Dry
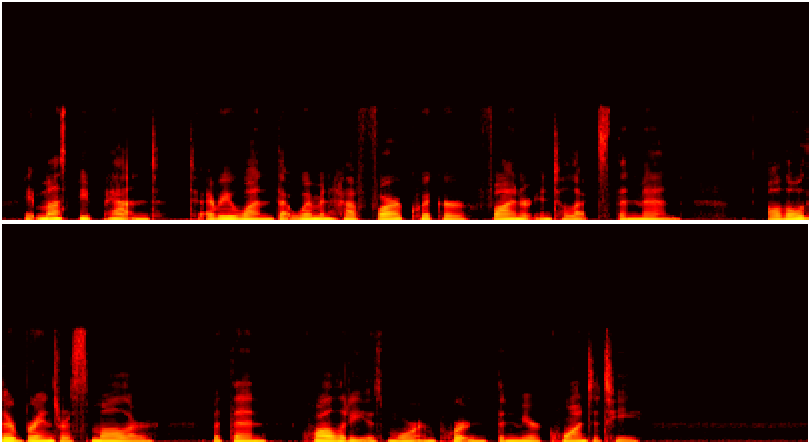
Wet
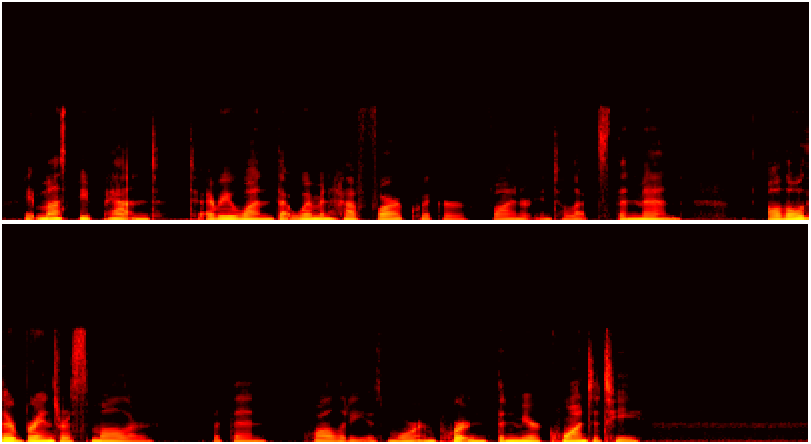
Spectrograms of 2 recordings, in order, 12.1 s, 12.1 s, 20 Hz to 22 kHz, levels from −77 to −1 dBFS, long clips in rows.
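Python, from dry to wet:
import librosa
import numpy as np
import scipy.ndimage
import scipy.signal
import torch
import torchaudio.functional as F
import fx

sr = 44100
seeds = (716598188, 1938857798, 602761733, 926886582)

y = fx.gain(x, sr, db=fx.line((2.7, -1.5), (3.22, -11.0), (4.05, -11.0), (4.79, 0.5), (6.55, 0.5), (7.12, -9.5), (8.73, -9.5), (9.36, 2.0)))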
